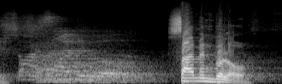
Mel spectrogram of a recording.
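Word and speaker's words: Balle: Simon Bull. Simon Bullo. Not Simon Bell. Bull. Simon Bull. Right. So one more please. Simon Bull. So how is spelled? How does it spell? B-A-L-L-E. But you pronounce Bull.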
